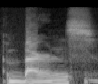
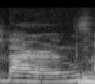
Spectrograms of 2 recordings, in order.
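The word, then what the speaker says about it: Børns: Technically you're supposed to pronounce it Barnes. – Barnes. I really don't know how to say it. – Barnes. Yeah, I have a Swedish friend, and she was like, this is how you do it.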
